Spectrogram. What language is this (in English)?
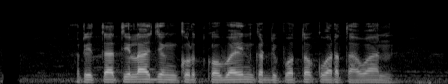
Sundanese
